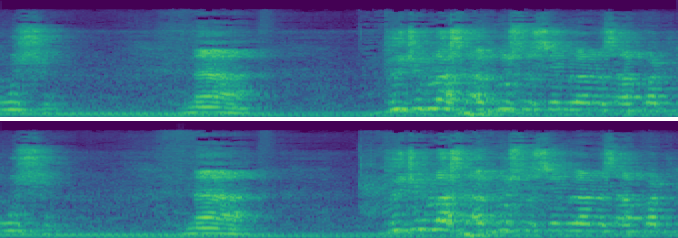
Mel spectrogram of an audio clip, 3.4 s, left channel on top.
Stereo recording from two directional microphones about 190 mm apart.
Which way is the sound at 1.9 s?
15° right (ahead or behind).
